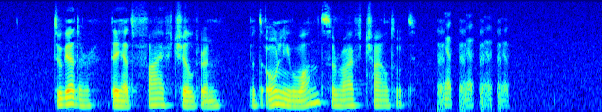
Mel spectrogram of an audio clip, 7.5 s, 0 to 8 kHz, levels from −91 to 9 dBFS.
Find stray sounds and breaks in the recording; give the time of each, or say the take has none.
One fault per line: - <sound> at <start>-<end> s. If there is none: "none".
- laugh at 5.5-6.4 s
